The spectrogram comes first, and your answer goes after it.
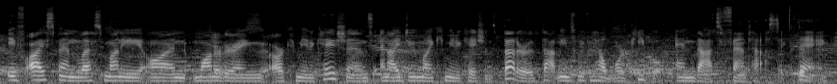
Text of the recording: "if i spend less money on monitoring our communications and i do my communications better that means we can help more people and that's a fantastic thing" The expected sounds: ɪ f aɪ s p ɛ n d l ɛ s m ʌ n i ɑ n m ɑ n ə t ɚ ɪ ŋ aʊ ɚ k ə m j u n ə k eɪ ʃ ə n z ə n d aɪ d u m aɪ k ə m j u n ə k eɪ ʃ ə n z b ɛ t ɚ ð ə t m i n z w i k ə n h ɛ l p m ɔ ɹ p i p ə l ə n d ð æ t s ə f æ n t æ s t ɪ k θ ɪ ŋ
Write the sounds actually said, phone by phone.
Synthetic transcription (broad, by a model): ɪ f aɪ s p ɛ n d l ɛ s m ʌ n i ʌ n m ɑ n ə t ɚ ɪ ŋ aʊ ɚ k m j u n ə k eɪ ʃ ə n z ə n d aɪ d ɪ m aɪ k m j u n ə k eɪ ʃ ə n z b ɛ t ɚ ð ə t m i n z w i k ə n h ɛ l p m ɔ ɹ p i p l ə n ð æ t s f æ n t æ s t ɪ k θ ɪ ŋ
